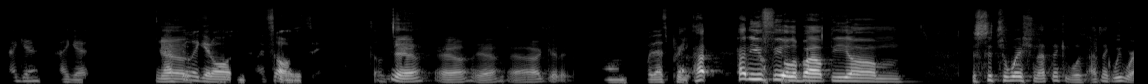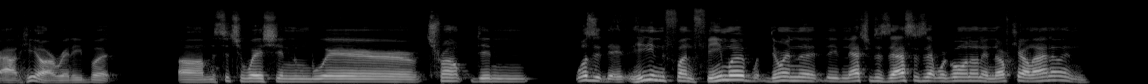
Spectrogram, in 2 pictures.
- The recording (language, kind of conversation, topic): English, unstructured, How should leaders address corruption in government?
- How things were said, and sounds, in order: static; distorted speech; other background noise; unintelligible speech; tapping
